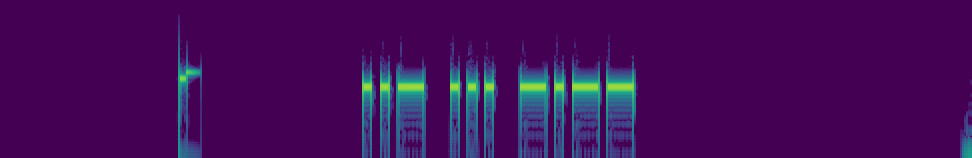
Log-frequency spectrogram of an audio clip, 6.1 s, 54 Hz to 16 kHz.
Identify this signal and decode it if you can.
Morse code, heard as a keyed tone, about 22 wpm, 700 Hz. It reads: USY
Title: USA Call Sign Postfixes - 3 Letters 22wpm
